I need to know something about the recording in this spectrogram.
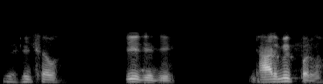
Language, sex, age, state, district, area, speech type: Hindi, male, 18-30, Bihar, Samastipur, rural, conversation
